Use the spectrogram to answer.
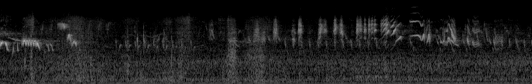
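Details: A black-headed bunting at Eastriver, Skala Kalloni, Lesbos, Greece, in May 2010, gives a few short clear opening notes, then a loose scatter of higher quick chirping notes over steady background hiss.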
